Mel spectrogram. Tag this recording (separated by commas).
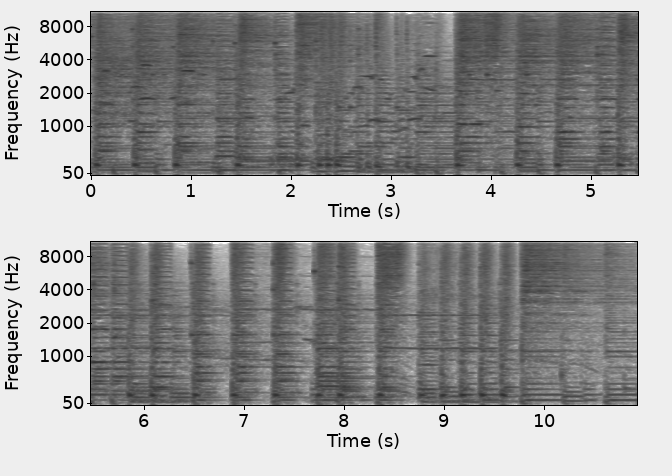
Drum, Music, Drum kit, Musical instrument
